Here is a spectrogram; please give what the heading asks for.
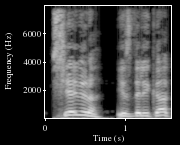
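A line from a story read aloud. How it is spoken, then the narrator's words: Distant shout. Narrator (Russian): крикнул Ким с гор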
